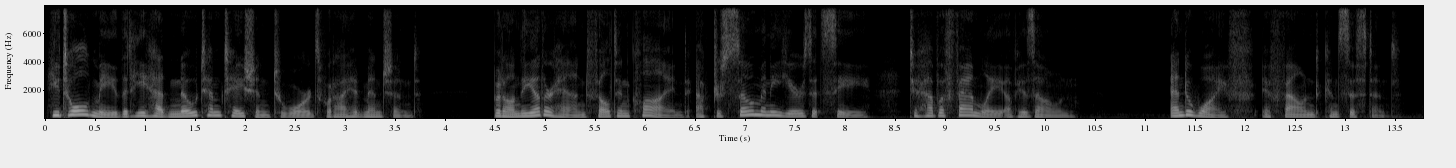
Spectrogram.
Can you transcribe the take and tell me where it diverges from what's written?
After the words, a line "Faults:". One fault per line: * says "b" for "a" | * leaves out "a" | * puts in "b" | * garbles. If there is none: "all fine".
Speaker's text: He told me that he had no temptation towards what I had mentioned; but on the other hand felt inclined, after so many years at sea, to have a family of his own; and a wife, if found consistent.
He told me that he had no temptation towards what I had mentioned; but on the other hand felt inclined, after so many years at sea, to have a family of his own; and a wife, if found consistent.
Faults:
all fine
